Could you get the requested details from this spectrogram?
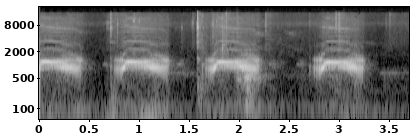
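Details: Local zebra dove with a loud, full voice, used to coax reluctant doves to sing: four hoarse, low cooing phrases, each about half a second long, separated by short pauses.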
